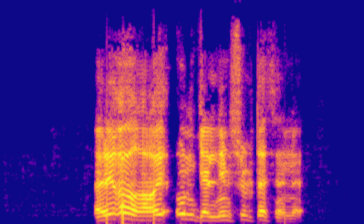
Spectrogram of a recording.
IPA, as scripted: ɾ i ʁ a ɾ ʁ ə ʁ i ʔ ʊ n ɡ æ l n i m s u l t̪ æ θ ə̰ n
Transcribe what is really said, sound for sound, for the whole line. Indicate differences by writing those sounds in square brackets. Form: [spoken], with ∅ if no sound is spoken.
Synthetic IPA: ɾ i ʁ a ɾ ʁ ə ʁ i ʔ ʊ n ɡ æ l n i m s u l t̪ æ θ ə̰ n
